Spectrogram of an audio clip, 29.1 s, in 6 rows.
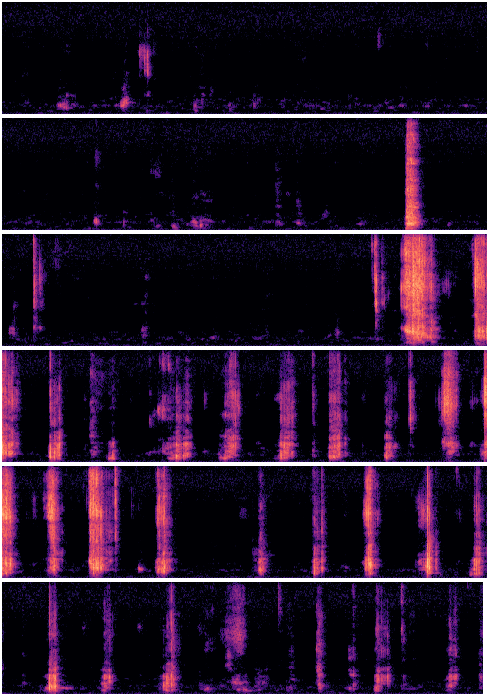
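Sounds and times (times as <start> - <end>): chewing crunchy food: 13.4 - 21.2, 21.9 - 29.0.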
